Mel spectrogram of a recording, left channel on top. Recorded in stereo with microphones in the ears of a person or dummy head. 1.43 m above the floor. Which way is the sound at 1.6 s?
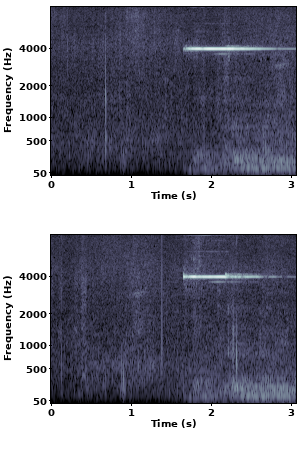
60° right (ahead or behind).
